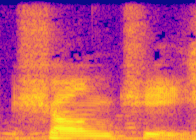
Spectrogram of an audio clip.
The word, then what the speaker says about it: Shang-Chi: And apparently, we've all been, mispronouncing his name for since when, the 70s? – Yeah. – Yeah, what's it supposed to be? – Shang-Chi.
